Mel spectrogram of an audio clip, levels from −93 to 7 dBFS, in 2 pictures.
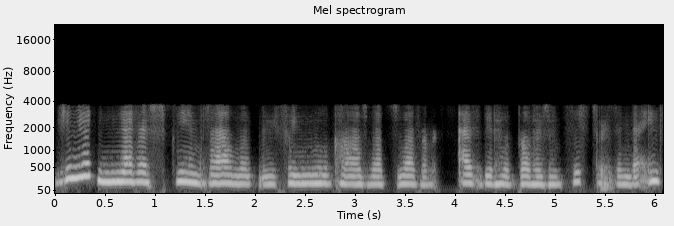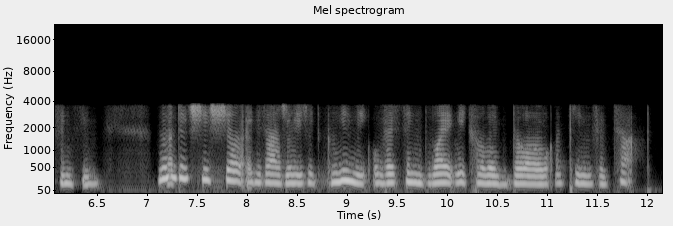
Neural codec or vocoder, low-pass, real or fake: codec, 16 kHz, 0.5 kbps, FreqCodec, smaller model; 3.6 kHz; fake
